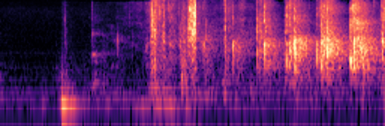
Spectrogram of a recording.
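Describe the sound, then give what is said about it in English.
Scattered claps from the audience at a Portland city council meeting quickly build into a dense, steady patter of applause that keeps going to the end, moderately quiet overall. “Folks, if you wish to show support, please put your hands up in the air rather than clapping.”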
